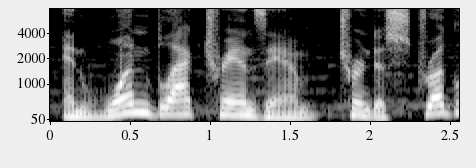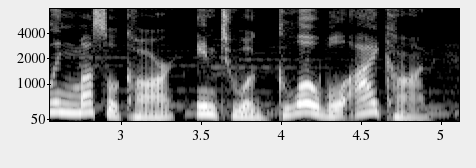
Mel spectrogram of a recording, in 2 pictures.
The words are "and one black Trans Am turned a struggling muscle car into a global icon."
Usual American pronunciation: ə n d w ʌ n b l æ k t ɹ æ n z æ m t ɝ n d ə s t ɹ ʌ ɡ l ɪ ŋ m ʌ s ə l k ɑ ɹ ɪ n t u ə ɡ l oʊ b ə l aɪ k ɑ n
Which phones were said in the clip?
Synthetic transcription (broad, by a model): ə n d w ʌ n b l æ k t ɹ æ n z æ m t ɝ n d ə s t ɹ ʌ ɡ l ɪ ŋ m ʌ s l k ɑ ɹ ɪ n t u ə ɡ l oʊ b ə l aɪ k ɑ n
